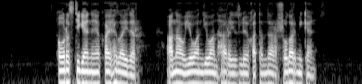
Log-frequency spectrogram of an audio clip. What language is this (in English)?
Bashkir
